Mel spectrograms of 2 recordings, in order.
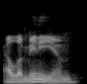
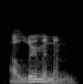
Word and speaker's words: aluminium: illuminum illuminum okay so it's spelled different that's why we say it different ah it's aluminium aluminum so it's like minum minium minium and you goes aluminum aluminum so it's spelled I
